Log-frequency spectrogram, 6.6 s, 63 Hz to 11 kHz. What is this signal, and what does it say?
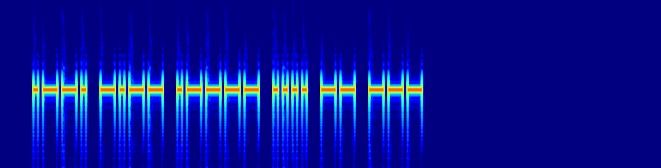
Morse code, heard as a keyed tone, about 25 wpm, 700 Hz. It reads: PY1HMO
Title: DXCC-100 Call Signs - 6 Characters - Repeated 2x - 25wpm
